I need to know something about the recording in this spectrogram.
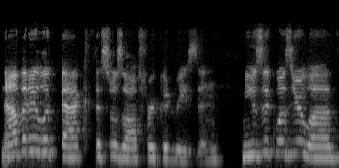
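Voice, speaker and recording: A woman reading her own poem over a video call, earnest and steady. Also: on the high side, fairly quick. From United States. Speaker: poet.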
